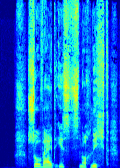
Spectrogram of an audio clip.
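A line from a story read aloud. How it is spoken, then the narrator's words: Laughing. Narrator (German): sagte lachend Franz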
